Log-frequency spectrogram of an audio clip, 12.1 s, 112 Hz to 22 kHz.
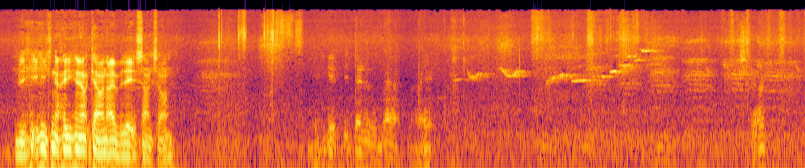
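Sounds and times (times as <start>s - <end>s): bird singing whistled notes: 6.6s - 10.1s.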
